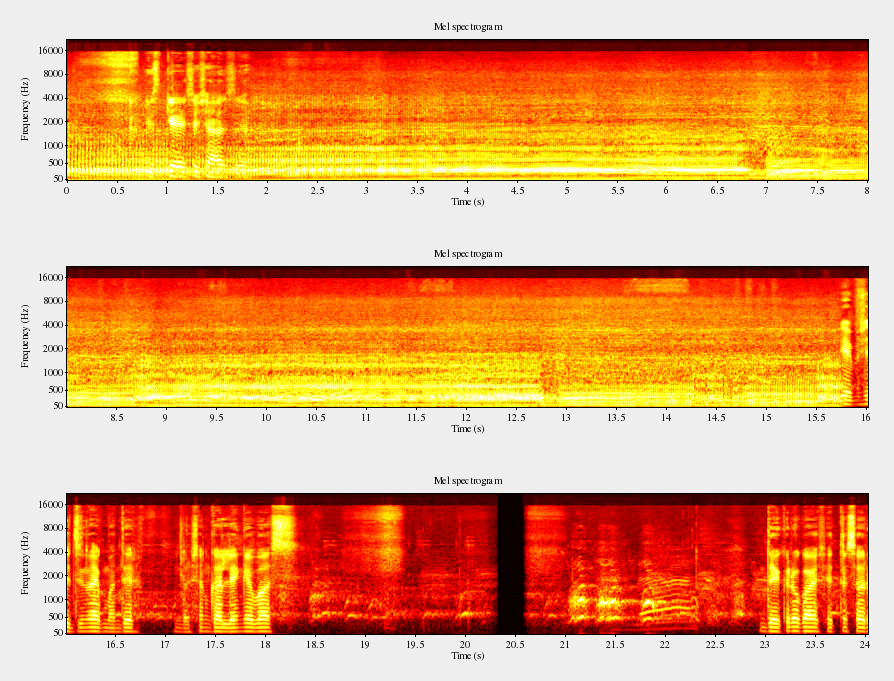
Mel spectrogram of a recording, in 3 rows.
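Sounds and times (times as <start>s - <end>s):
motorcycle engine running: 0.0s - 15.8s.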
